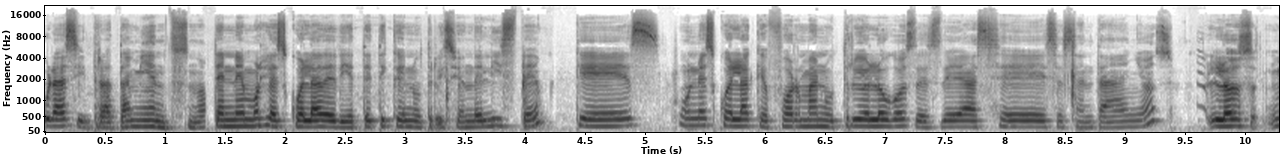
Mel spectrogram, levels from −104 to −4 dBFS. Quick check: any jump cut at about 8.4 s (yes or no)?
no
